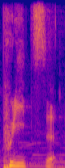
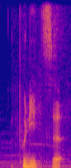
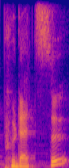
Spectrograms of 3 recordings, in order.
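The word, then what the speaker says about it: プリッツ: I have to go with puritu puritzu. I'd say that's my go-to. So it is spelled like pretz and I used to call it petsu all the time.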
